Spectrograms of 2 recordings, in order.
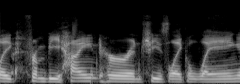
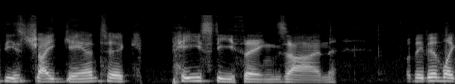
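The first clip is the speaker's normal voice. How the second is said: ordinary talk, nothing marked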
